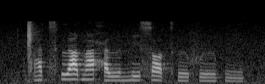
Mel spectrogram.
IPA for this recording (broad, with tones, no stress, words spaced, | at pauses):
ɡ͡ǁa˦t͡sʰɯː˦dˤĩ˦ ħɯː˨ ni˦ sɔ˦˨tʰɯ˨fɯː˨pĩ˨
